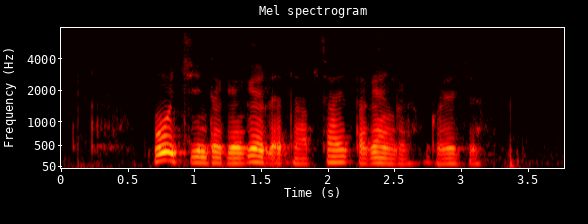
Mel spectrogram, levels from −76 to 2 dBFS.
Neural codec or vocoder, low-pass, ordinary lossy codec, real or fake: codec, 24 kHz, 3.1 kbps, DualCodec; 7.2 kHz; none; fake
